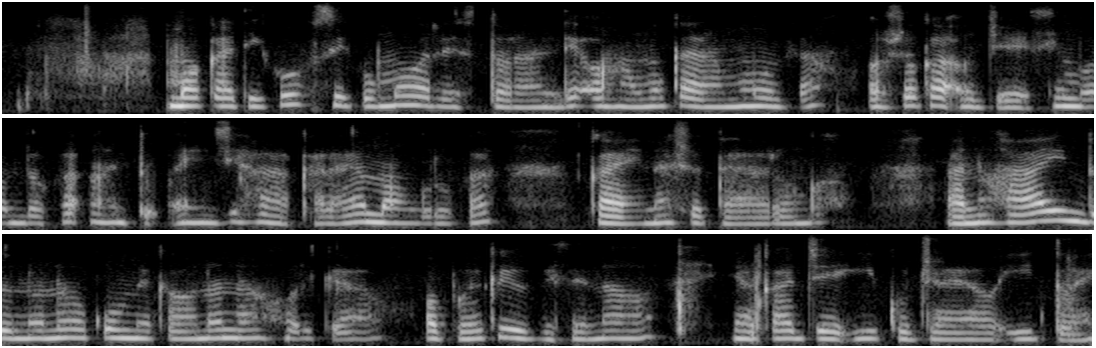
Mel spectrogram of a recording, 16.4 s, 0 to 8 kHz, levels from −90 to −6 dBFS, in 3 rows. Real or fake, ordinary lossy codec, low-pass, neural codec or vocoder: real; Opus, 16 kbps; 7.2 kHz; none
